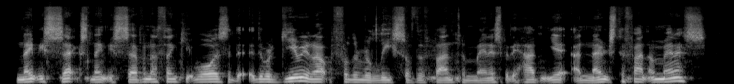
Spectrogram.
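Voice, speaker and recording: A man with a Scottish accent talks in an animated tone at a very fast pace, barely pausing, his medium pitch moving with ordinary variation over a very clean recording with a silent background. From Scotland. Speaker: guest on a fan podcast. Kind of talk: casual chat.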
